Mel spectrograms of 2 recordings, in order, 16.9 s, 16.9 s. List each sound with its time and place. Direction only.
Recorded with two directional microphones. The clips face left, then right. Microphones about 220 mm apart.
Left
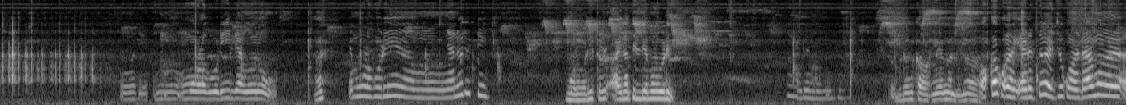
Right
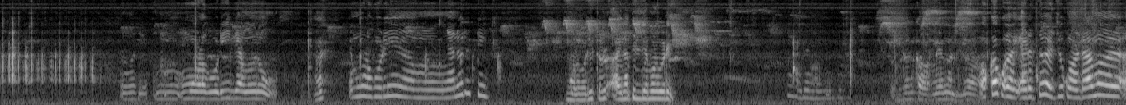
0.0 s typing: 5° left (ahead or behind)
1.8 s speech: 15° left (ahead or behind)
4.6 s a sound: centre (ahead or behind)
5.5 s speech: 15° left (ahead or behind)
8.5 s speech: 20° left (ahead or behind)
13.5 s speech: 45° left (ahead or behind)
14.8 s speech: 15° left (ahead or behind)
